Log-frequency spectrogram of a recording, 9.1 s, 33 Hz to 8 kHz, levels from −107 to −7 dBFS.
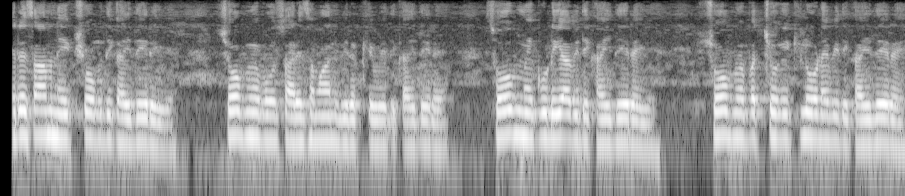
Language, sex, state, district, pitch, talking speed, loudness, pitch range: Hindi, male, Haryana, Charkhi Dadri, 155 Hz, 225 wpm, -15 LUFS, 140-170 Hz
